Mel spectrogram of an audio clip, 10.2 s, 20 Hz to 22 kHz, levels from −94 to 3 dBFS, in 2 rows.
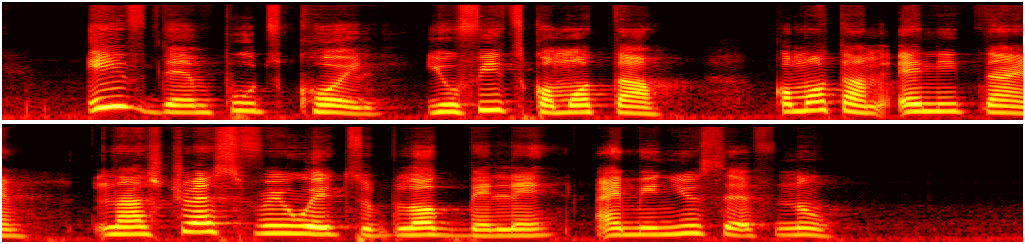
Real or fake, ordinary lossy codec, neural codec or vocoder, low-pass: fake; none; autoencoder, 48 kHz, 128 numbers a frame, DAC-VAE, trained on Japanese speech; none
